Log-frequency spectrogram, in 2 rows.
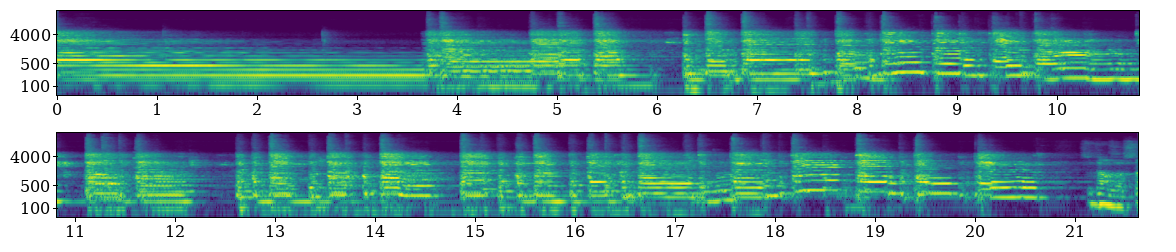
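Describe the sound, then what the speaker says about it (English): High-gain distorted electric guitar played through a Boss GT-1 effects processor, loud and continuous, with sustained chords opening into quick melodic licks and runs, alone with no talk. "That's a little bit more, high gain setup, but it sounds good."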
